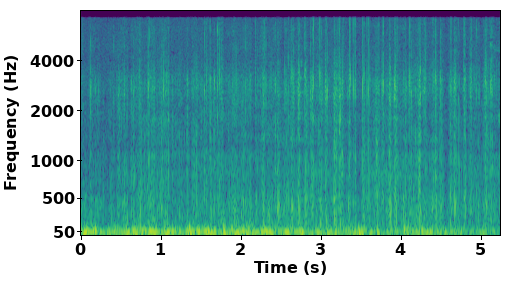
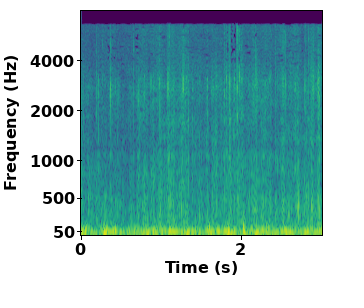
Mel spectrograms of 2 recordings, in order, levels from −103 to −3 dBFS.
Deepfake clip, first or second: second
